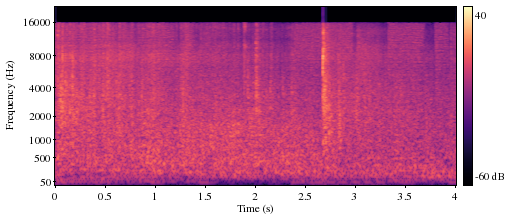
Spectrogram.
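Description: Large steel sliding shed door rumbling along its track as it is pushed open; the rough, steady rumble starts suddenly and holds an even level.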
